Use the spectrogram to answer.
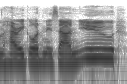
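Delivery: usual speaking voice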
